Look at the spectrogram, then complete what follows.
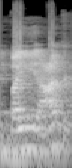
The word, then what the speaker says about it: بیعت: بندے کا بیعت ہے، اس کا درست تلفظ بھی سیکھ لیں، بیعت کہتے ہیں۔ بیعت کا کیا مطلب ہے؟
